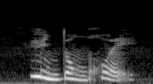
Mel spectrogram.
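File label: "运动会", Mandarin Chinese; chinese-flashcards; hsk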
